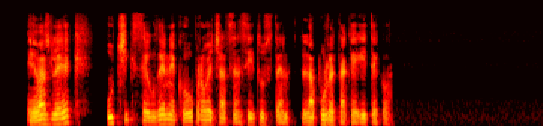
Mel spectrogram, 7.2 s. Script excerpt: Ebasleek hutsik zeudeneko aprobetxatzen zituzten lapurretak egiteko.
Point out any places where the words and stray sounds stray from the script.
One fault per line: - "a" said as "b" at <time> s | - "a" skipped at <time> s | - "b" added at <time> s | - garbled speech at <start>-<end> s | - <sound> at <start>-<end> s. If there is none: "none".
none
